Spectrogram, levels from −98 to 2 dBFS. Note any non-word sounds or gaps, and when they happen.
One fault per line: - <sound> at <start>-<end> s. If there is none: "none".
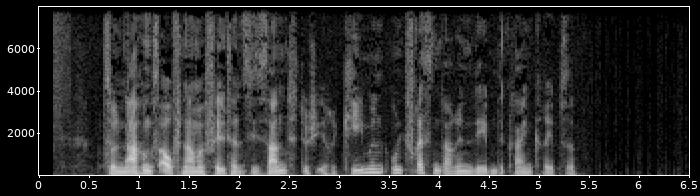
none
